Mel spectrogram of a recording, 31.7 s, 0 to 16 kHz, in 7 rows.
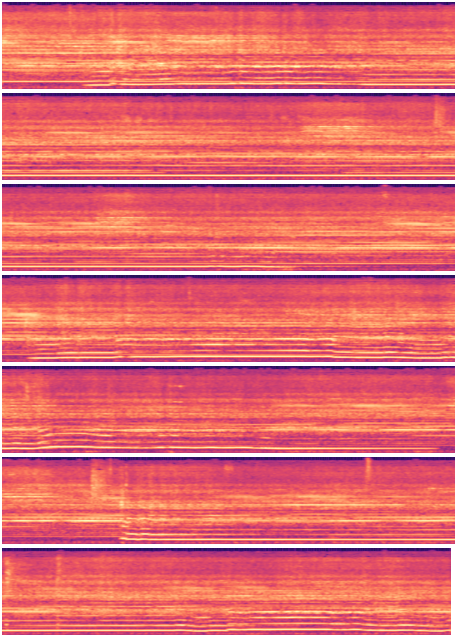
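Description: Bansuri (bamboo flute) playing slow phrases of Raag Yaman Kalyan: long held low notes that glide between pitches, over a steady tanpura drone. The flute pauses briefly about 12 and 22 seconds in, then starts a new phrase.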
